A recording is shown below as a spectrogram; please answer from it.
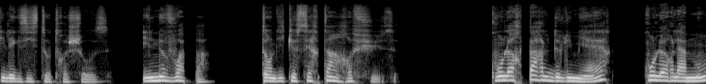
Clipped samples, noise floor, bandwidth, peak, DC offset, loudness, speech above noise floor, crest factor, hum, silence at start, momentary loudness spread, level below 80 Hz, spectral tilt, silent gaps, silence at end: under 0.1%; -87 dBFS; 18 kHz; -4 dBFS; under 0.1%; -18 LUFS; 71 dB; 14 dB; none; 0 s; 15 LU; -52 dBFS; -6 dB/octave; none; 0 s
